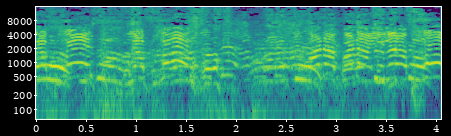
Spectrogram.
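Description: Agitated voices shouting over one another in French, repeatedly crying 'Il est de la presse !' ('He's press!') in protest as a journalist is manhandled by police.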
